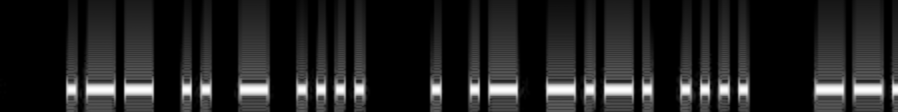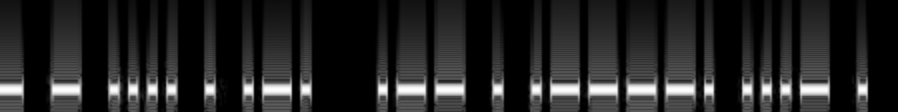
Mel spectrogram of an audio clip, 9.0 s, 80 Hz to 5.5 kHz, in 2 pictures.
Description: Morse code, heard as a keyed tone, about 25 wpm, 600 Hz. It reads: WITH EACH OTHER WE'VE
